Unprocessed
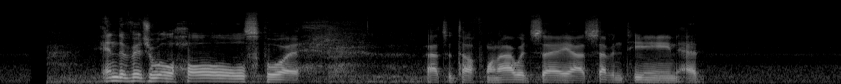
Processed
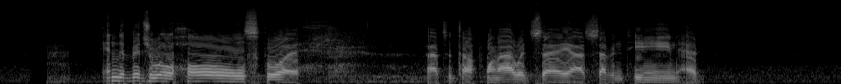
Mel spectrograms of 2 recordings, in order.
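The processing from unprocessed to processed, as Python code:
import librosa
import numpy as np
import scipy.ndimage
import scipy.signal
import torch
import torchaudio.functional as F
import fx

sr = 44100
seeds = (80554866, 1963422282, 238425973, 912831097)

y = fx.level_steps(x, sr, step_db=14, at=(0.69, 1.42))
y = fx.cheby_harmonics(y, sr, harmonics=(8,), levels_db=(-21,), full_scale_db=-16.5)
y = y * 10.0 ** (-4.0 / 20.0)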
